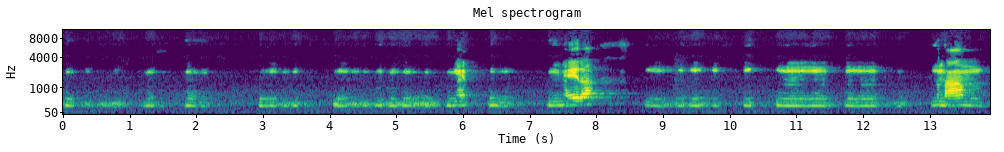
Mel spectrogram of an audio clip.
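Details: Male client of an online stammering therapy programme introducing himself, presented as a result after 3 days of treatment; stammering.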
